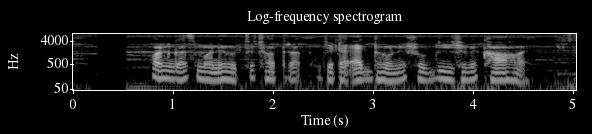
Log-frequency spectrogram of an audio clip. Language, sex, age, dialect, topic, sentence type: Bengali, male, 18-24, Standard Colloquial, agriculture, statement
